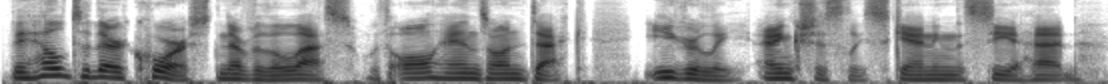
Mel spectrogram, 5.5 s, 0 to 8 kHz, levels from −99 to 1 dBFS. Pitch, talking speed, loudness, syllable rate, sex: 130 Hz, 185 wpm, -19 LUFS, 5.5 syllables/s, male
